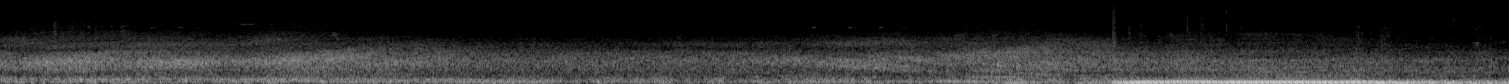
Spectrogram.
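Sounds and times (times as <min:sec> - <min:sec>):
car engine idling: 0:11.1 - 0:15.0.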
